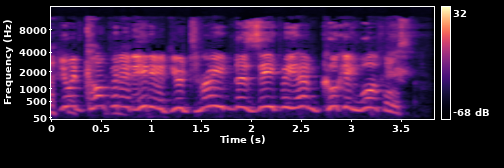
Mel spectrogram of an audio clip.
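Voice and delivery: muffled, high-pitched, shrill yelling. Speaker imagines being the one Zelenka yells at: muffled Zelenka yelling. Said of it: "It sounded very muffled".

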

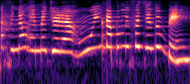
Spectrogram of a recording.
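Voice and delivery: put-on high-pitched little boy voice.

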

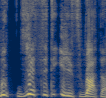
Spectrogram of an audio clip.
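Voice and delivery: very loud, exasperated, annoyed huffing retort. Narrator reads an angel answering an angry protest, with an annoyed huffing retort. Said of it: "retorted the angel, with a huff of annoyed breath".

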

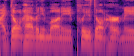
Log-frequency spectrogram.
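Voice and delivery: normal talking voice

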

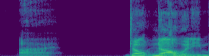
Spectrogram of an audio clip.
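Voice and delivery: slam poet delivery with slam poetry cadence. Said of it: "I don't know if I know how to talk like slam poet".

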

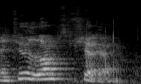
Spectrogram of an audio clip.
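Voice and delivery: put-on British accent. Eating a sticky toffee sweet, joking they can talk british now; fake british accent. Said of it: "I guess I can really talk like a British person now".

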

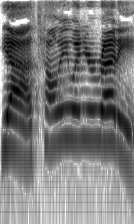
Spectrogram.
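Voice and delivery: shouting at full volume, very loud and high. Answering someone in another room who asks about saying ready: yelling. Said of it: "I didn't mean to yell".

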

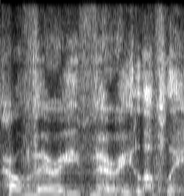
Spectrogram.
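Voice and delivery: super creepy, eerie delivery. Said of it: "That's kind of like the way you said that".

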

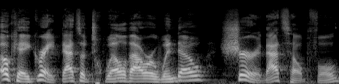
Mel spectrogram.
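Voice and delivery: dry, obviously sarcastic fake approval. Complaining about package delivery time windows: sarcastic. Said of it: "That was sarcasm, by the way".

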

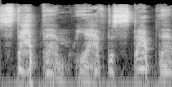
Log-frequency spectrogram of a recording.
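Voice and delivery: urgent, pressing, breathy whisper, barely voiced. Seeing the blobs drain a victim, a companion speaks in an urgent whisper. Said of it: "Tima whispered urgently".

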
